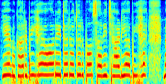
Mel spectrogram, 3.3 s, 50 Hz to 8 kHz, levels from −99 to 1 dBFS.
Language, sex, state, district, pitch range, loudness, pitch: Hindi, female, Himachal Pradesh, Shimla, 355-385 Hz, -11 LUFS, 370 Hz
